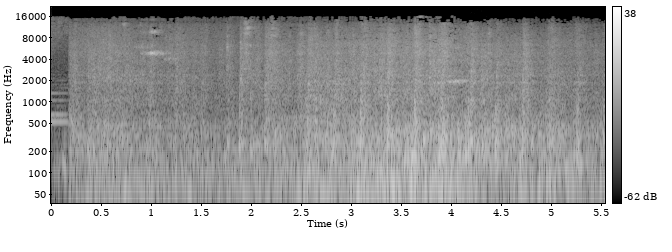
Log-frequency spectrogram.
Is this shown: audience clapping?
no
